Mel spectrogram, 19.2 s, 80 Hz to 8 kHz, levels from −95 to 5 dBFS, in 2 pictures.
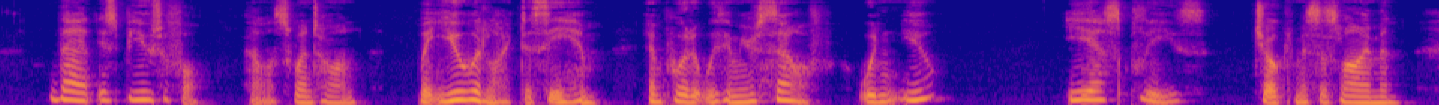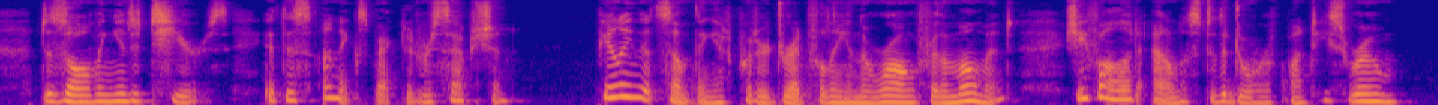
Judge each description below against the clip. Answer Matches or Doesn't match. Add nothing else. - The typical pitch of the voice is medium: Doesn't match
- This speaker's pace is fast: Doesn't match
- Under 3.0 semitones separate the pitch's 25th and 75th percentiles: Doesn't match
